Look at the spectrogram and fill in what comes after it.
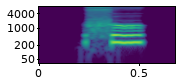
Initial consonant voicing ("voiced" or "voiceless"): voiceless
